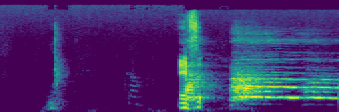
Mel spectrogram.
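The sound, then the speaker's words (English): A dog barks, two soft yips followed by a loud sharp bark, then breaks into a sustained, strained howl that carries to the end. “What is he barking at?”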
